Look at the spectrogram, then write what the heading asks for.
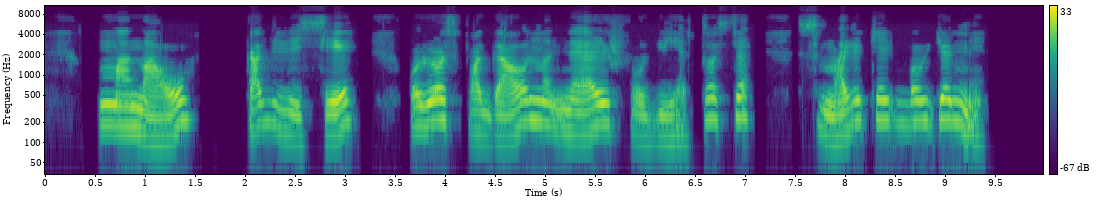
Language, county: Lithuanian, Klaipėda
